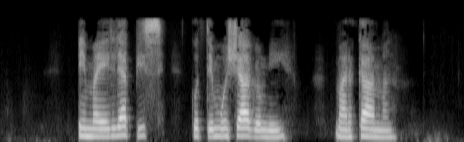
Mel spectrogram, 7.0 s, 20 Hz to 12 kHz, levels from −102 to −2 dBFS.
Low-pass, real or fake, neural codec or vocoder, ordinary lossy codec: 7.2 kHz; fake; codec, 16 kHz, 0.5 kbps, X-Codec, WavLM features, trained on Multilingual LibriSpeech; MP3, 32 kbps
